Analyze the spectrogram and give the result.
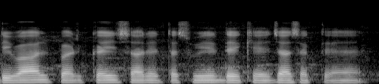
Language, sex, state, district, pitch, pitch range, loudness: Hindi, male, Arunachal Pradesh, Lower Dibang Valley, 95 Hz, 95-100 Hz, -20 LUFS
